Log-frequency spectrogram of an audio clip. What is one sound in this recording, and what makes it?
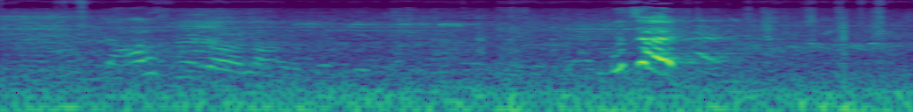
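A young man calls out from a short distance.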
